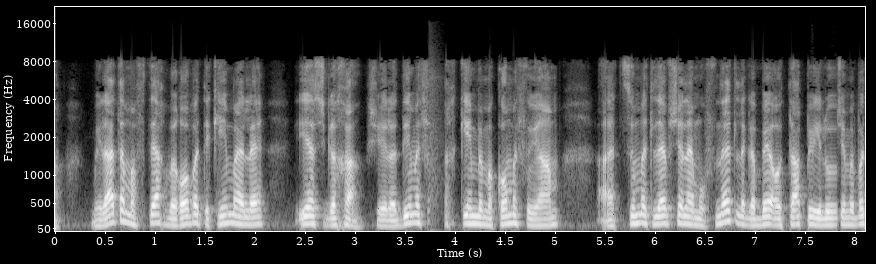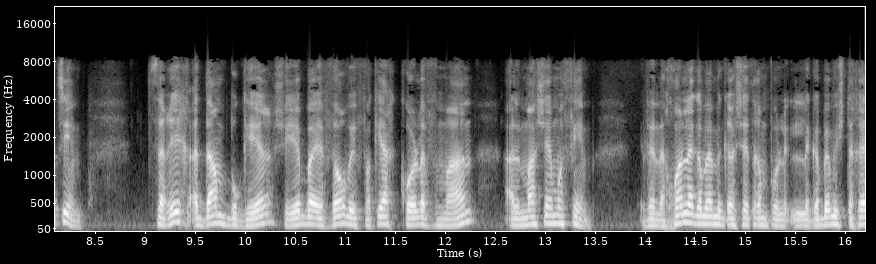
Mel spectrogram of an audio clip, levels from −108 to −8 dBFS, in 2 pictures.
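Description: Speech recorded through a call link, with a high end that stops around 8 kHz, which fits an Opus codec at a modest bitrate. From 3.73 to 3.93 s there is a call audio freeze. The last sound is drawn out as a fading buzz or hiss for about 163 ms. Nothing is lost, so the speech resumes exactly where it stopped, only later. Packets held up in transit likely emptied the jitter buffer. At 7.56 to 7.61 s comes a short stall from a late packet. One sound is held about 23 ms too long, with a slight buzz or dip. The packet then arrives and playback continues from the same point. Nothing is skipped. At 7.76 to 7.85 s there is a burst of packet loss. The receiver fills about 56 ms with a fading continuation of the last sound. Then the speech jumps ahead, with roughly 60 ms of it missing.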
